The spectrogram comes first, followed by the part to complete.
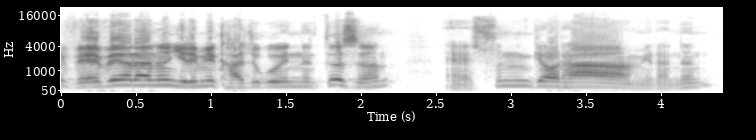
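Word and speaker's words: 뵈뵈: 베베. 원래 좀 정확한 발음을 하면 포이베인데 한국 성경에서는 이걸 베베라고 이렇게 이름을 명칭을 했더라고요.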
